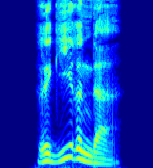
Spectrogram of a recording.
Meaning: inflection of regierend: 1. strong/mixed nominative masculine singular 2. strong genitive/dative feminine singular 3. strong genitive plural
- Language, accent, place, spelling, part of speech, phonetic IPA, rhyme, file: German, Germany, Berlin, regierender, adjective, [ʁeˈɡiːʁəndɐ], -iːʁəndɐ, De-regierender.ogg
